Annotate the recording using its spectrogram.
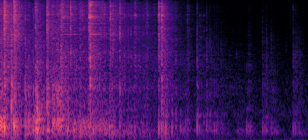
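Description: Pieces of a burst Dread Fafnir Beyblade (layer, disc and driver) spinning and skittering on a plastic Beyblade stadium floor: a fast clattering rattle that fades away, with a couple of sharp clicks about two-thirds and one second in, then only faint ticks as the parts settle. The top has burst apart in battle, which it does very easily.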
